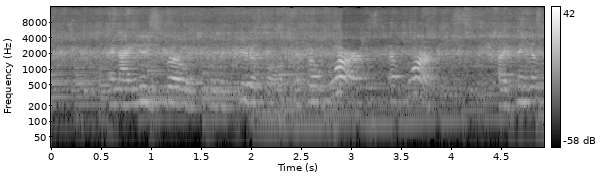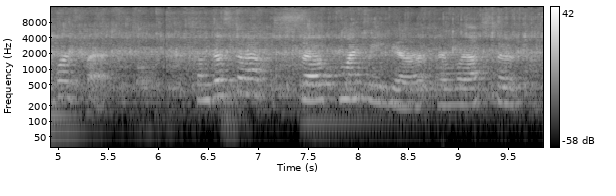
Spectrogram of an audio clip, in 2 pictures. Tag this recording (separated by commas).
inside a small room, Speech, Music, Bathtub (filling or washing)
